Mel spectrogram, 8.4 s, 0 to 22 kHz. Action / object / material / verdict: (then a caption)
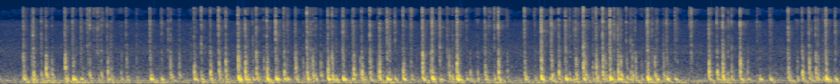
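tap / laptop keyboard with plastic keycaps in an aluminium body / plastic / none. Fingertips type fast on a MacBook Pro keyboard with plastic keycaps set in an aluminum body. The result is a dense, steady stream of short, soft clicks with a low, muted thud in each keystroke and a quick, dry decay, lasting the whole 8.5 seconds.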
